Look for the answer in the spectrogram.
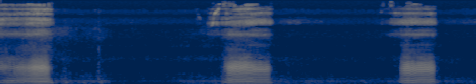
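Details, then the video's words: English Bulldog puppy asleep indoors, snoring loudly: three harsh, rasping snores roughly every two and a half seconds, each with a buzzy, layered tone, and a low steady hum underneath. "His snoring loud #puppy #englishbulldog"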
